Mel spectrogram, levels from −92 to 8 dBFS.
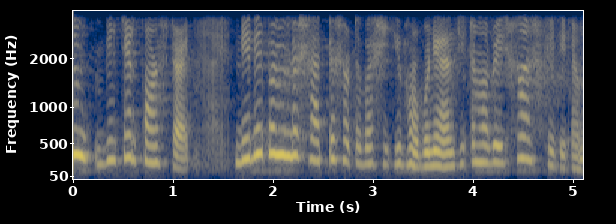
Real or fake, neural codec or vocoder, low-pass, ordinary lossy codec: fake; autoencoder, 22.05 kHz, a latent of 192 numbers a frame, VITS, trained on one speaker; 3.6 kHz; AAC, 32 kbps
